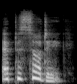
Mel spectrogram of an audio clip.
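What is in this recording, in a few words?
"episodic", British English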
